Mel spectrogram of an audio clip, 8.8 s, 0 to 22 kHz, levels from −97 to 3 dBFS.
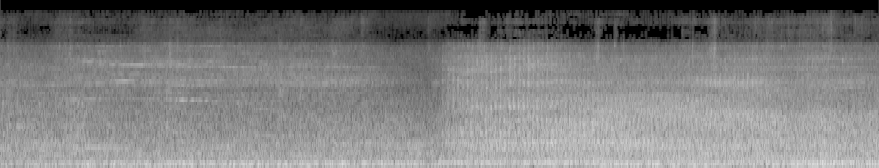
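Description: No technical faults are audible.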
